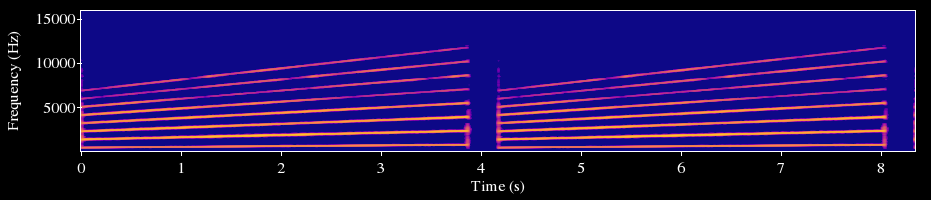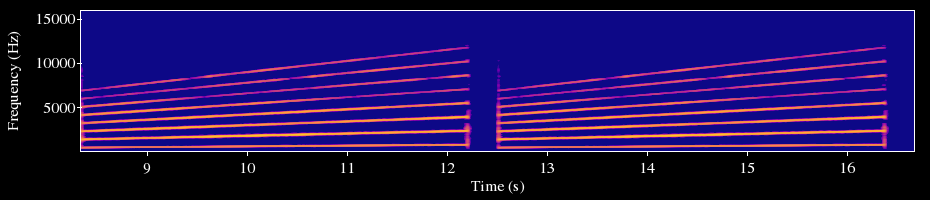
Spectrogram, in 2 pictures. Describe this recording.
A clone of the Simplex QE90 evacuation tone, popular in Australian emergency systems. It is normally accompanied by verbal instructions. Basically means evacuate to the nearest exit and follow any instructions...
Made in software with some speaker modelling for a theatre show.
